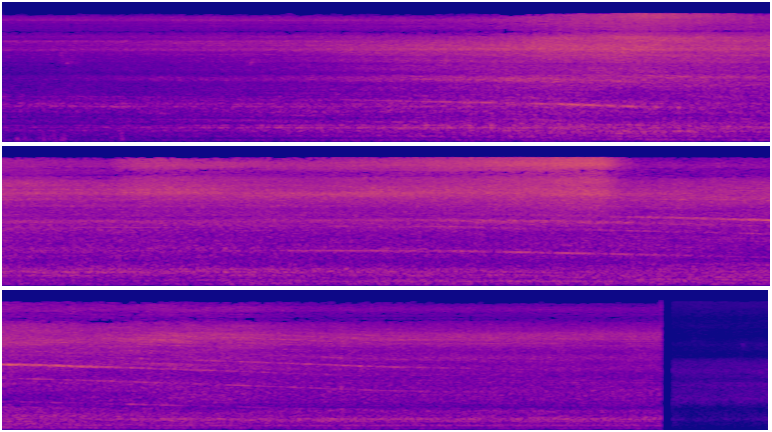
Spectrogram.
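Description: Regional electric multiple unit train approaching and running past on the track. Its rumble builds over the first few seconds, then holds, with a whine that falls slowly in pitch. The sound cuts off abruptly near the end.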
